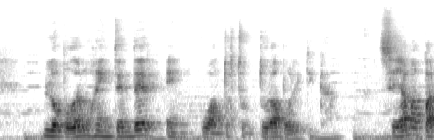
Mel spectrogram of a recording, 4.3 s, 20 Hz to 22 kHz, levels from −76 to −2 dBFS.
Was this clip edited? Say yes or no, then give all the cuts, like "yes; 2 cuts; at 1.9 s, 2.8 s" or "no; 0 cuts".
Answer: no; 0 cuts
